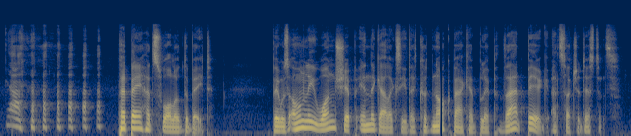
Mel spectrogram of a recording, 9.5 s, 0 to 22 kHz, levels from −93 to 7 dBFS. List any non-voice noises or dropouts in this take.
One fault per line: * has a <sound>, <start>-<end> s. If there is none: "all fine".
* has a laugh, 0.1-1.6 s
* has a dropout, 6.6-6.6 s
